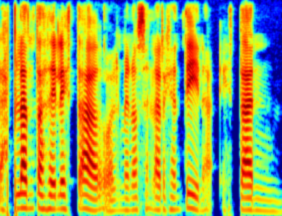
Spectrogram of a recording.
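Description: A woman is speaking. She talks at a moderate pace. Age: 40s. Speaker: social entrepreneur and activist. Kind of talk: interview conversation. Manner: halting, many fillers.

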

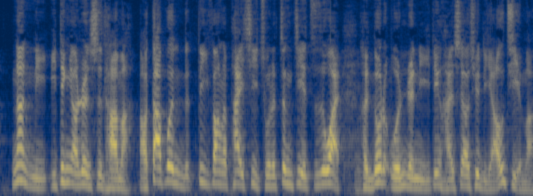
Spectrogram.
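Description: A man rattles along at a very fast pace with hardly any pauses, his high voice full of lively intonation. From Taiwan, Chiayi. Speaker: senior media commentator. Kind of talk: TV political talk show commentary.

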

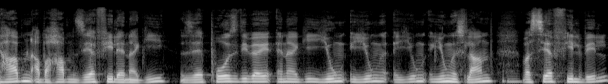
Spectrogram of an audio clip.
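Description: A man speaks with fairly even intonation. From Norway. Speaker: professional footballer. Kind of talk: interview. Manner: halting.

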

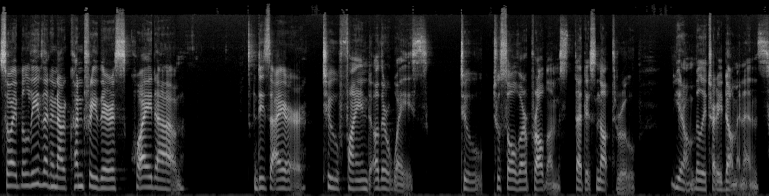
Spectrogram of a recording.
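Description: A woman with a Spanish accent reads at a fairly slow pace, her loudness very even throughout. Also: very clean recording, silent background. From Costa Rica. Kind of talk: interview.

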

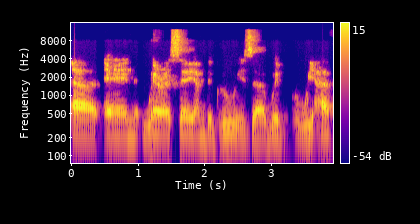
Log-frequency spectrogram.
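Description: The speaker is a man with a fairly low pitch. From France. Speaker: cooking school founder. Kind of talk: interview. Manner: hesitant, many fillers and repeats.

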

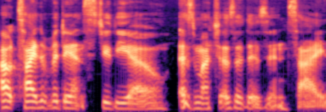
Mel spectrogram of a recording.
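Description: At a fairly slow pace, a woman speaks with a fairly low pitch and vocal fry. The sound is dry and close with no echo, in a very clean recording with a silent background. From New York, Puerto Rican family. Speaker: executive director of an education philanthropy network. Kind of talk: interview conversation.

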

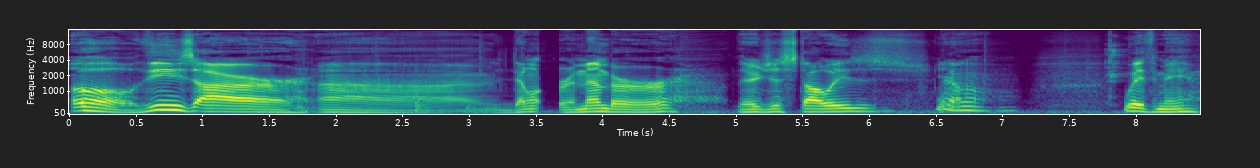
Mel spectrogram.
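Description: In a put-on character voice with a fairly bright tone, the words come at a very slow pace. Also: man, medium pitch for a man, lively intonation.

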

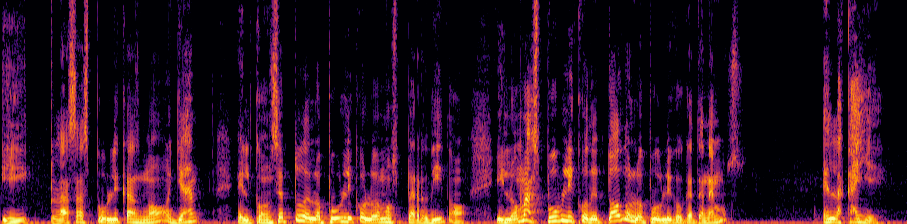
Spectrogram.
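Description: Somewhat breathy, a man speaks at a moderate pace with lively intonation and very even loudness. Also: fairly high pitch for a man. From Mexico, Hidalgo. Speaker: politician. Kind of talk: political commentary.

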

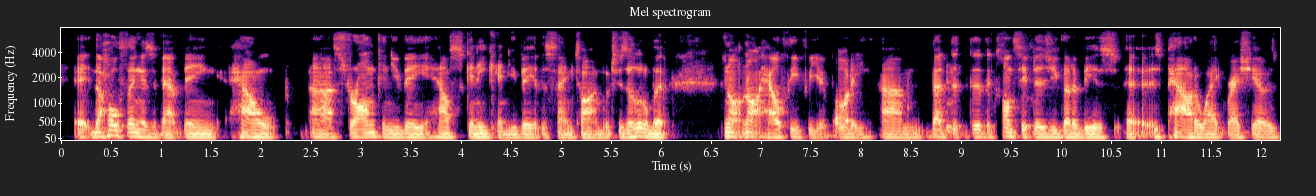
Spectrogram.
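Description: In a New Zealand accent, the speaker talks at a fairly quick pace with monotone, flat intonation. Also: man, very deep, low pitch for a man. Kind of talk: casual interview conversation.

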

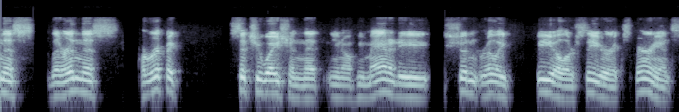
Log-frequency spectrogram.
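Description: In a normal speaking voice, a man talks with medium pitch and ordinary pitch variation. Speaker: retired high school teacher, football coach and author. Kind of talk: interview conversation.

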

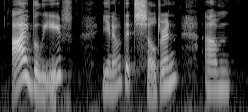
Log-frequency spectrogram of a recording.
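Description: On a very clean recording with a silent background, a woman speaks very slowly in a fairly high pitch, with lively intonation and vocal fry. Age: 50s. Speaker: charity fundraising director. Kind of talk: interview. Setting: office.

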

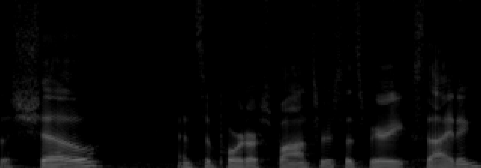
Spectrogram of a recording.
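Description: A man with an American accent and a plain, everyday voice talks at a fairly quick pace, his pitch fairly low with ordinary variation, in a very clean recording with a silent background. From Texas. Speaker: podcast host. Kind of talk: casual chat.

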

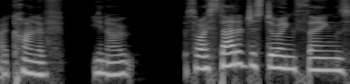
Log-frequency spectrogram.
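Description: A woman speaks with ordinary pitch variation. The sound is dry and close with no echo, in a very clean recording with a silent background. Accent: New Zealand. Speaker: film producer. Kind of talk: casual interview.

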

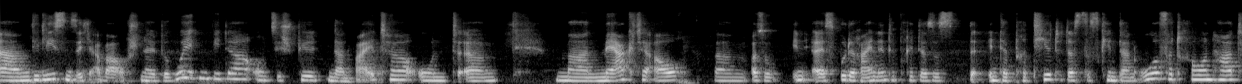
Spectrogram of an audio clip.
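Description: Very slowly, a woman speaks at a medium pitch with ordinary pitch variation over noticeable background noise. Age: 40s. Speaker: team coach. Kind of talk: podcast interview. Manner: hesitant, many filler sounds.

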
